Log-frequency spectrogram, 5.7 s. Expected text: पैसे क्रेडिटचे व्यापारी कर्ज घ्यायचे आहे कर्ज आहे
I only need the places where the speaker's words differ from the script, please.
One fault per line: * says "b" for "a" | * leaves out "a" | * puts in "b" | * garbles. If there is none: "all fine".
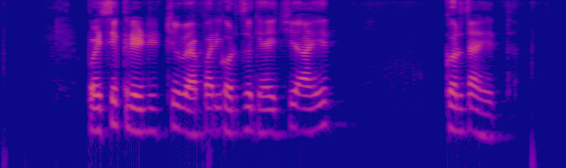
all fine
